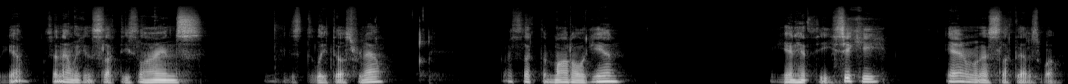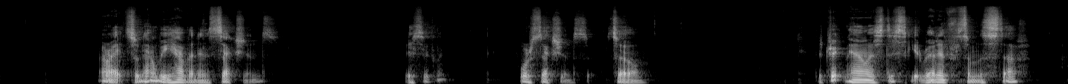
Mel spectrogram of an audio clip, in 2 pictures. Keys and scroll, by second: 3.1 Delete, 8.9 c.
